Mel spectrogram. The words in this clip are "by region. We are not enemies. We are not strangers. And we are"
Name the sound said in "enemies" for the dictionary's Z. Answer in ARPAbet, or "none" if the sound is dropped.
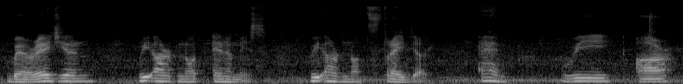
S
